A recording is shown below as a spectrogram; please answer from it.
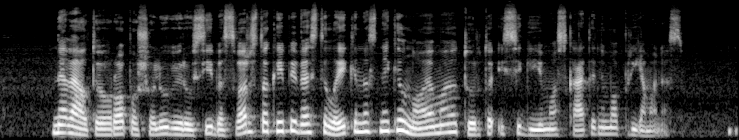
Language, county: Lithuanian, Klaipėda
